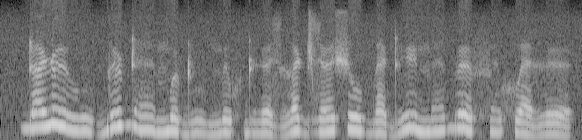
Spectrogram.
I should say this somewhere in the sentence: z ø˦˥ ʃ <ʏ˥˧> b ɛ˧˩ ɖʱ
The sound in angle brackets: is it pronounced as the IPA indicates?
no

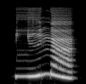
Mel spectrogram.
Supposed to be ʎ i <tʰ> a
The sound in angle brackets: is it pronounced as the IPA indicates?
no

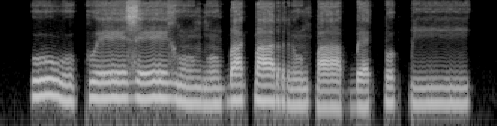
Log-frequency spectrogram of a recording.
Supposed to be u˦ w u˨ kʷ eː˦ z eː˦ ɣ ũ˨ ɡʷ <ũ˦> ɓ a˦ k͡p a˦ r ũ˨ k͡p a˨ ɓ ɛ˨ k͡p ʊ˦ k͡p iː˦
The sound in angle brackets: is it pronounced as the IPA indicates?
no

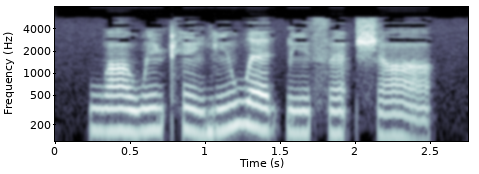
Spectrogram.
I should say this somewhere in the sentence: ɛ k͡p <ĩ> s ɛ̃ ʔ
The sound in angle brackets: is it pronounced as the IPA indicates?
yes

